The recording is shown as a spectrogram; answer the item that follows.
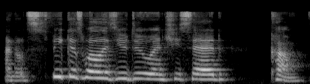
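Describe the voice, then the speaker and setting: A slightly high, expressive female voice at normal speed: an older grandmother and activist, not a native Hebrew speaker, guesting in an interview. She explains her answers earnestly, with many fillers and false starts.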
